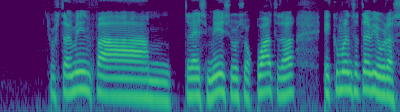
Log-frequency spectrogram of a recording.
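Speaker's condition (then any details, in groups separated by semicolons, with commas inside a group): Down syndrome; congenital, three copies of chromosome 21, adult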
